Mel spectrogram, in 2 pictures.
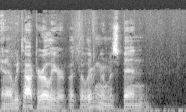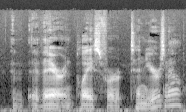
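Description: Delivered at a moderate pace, the voice moves through very wide pitch swings. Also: man, fairly low pitch for a man. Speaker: podcast host and author. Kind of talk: interview.

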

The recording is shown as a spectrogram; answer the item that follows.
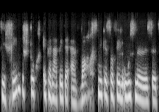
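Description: A woman talks fairly quickly in a medium-pitched, somewhat breathy voice with a dark, mellow tone and a dry, close sound with no echo. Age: 40s. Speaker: actress and theatre producer. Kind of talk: casual chat. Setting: phone call.

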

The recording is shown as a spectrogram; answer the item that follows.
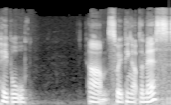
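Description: A woman speaks with an Australian accent and a very deep, low pitch. Her intonation is fairly even, and the recording is very clean with a silent background. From Western Australia. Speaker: podcast co-host. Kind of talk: casual conversational podcast discussion.

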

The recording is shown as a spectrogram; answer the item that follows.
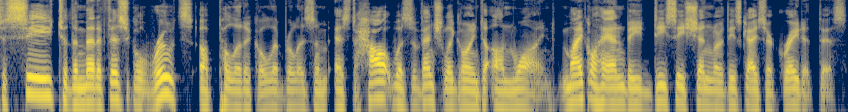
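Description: In an American accent, a man with a plain, everyday voice speaks at a fairly quick pace on a very clean recording with a silent background. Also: dry, close sound with no echo. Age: 60s. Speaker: retired theology professor. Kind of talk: interview conversation.

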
